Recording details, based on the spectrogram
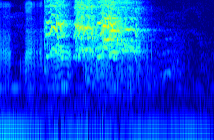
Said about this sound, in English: And I want a parrot because I like pirates, but they don't have any parrots at the Kmart. Instead, I get a pretty blue parakeet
